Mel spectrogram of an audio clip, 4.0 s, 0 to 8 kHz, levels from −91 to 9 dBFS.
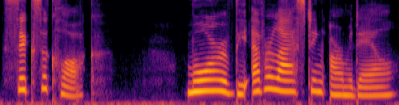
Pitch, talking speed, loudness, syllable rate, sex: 250 Hz, 90 wpm, -17 LUFS, 5.0 syllables/s, female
